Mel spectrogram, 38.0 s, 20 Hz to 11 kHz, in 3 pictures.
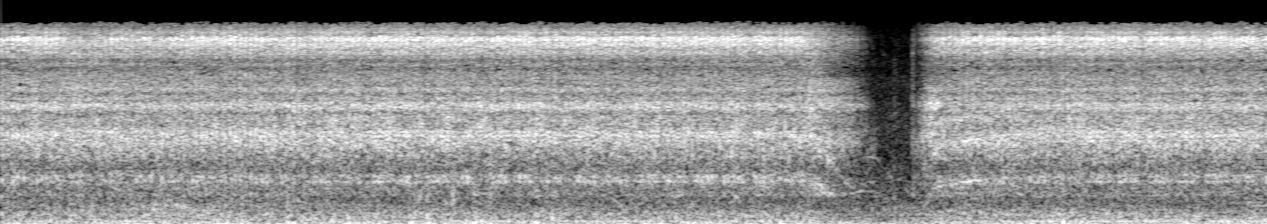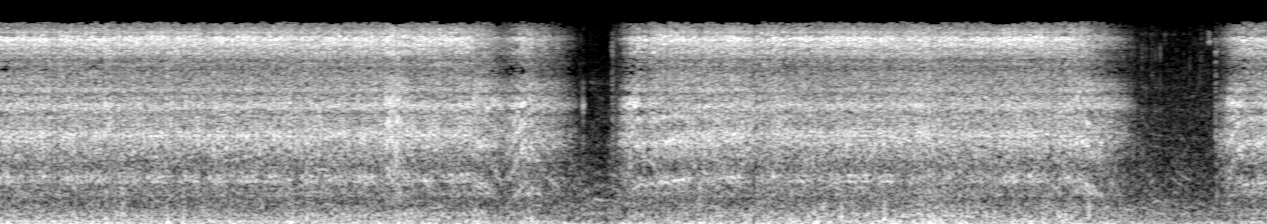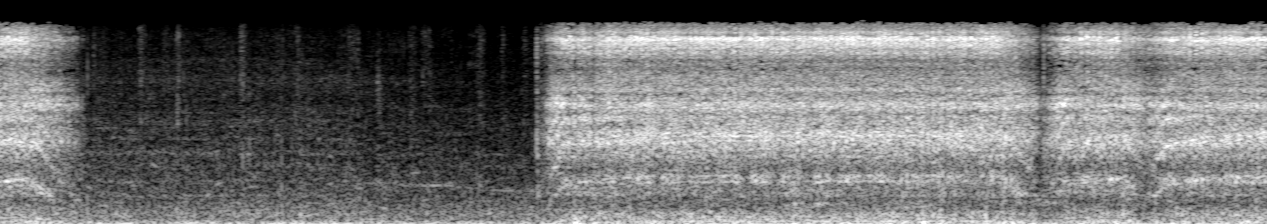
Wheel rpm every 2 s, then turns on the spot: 190, 200, 200, 170, 110, 200, 200, 200, 120, 130, 200, 100, 60, 0, 0, 110, 200, 150, 160.
none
